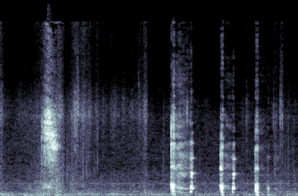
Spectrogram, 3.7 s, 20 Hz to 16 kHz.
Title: My brother coughing and sneezing at 8:00 PM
